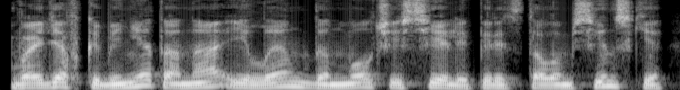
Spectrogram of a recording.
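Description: A man reading an audiobook in an even, measured narration. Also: lowish voice, no echo. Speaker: audiobook reader. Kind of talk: scripted narration.

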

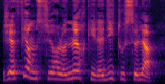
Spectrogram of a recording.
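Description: A woman's voice: fairly high pitch, normal speed, fairly bright tone, pitched above the performer's own voice. An ironic middle-aged country doctor, cold and dry with a mocking edge, as a woman reads him. He never raises his composure. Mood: cool.

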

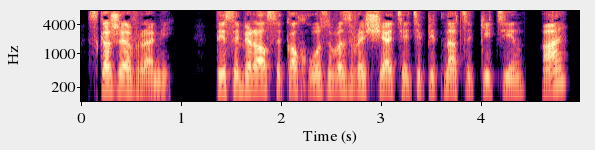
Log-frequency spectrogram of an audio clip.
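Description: A woman reading the part of an agitated old male fishing brigade leader in an audiobook, speaking loudly in exclamations. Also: on the low side, steady tone, normal speed, no echo, studio quality, lightly acted. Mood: heated. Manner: loud, exclaiming.

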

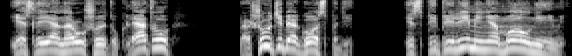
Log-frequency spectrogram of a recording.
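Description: A man's voice: a little high, dry recording, studio quality. A man doing a blustering old Boer father. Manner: shouting, blustering. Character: gruff old Boer father, loud, protective.

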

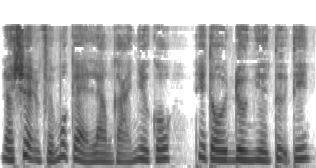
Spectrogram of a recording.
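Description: A woman reading the lines of an arrogant, scornful married man in an audio story, in a warm, dry voice. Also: a little high, quick pace, no room sound, close to an everyday voice. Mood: contemptuous. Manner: scornful, insulting. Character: arrogant wealthy married man, cold and cutting.

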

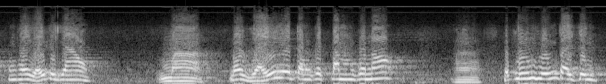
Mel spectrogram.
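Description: An older man, a Buddhist monk teacher telling stories in a sermon, animated and repeating words as he acts out what people said. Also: high-pitched. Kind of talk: storytelling sermon. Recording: long hall reverb.

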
